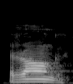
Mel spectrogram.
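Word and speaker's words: wrong: आर से पहले डब्लू आता है तो डब्लू साइलेंट हो जाता है जैसे डब्लू आर ओ एन जी रंग यहां पर आर से पहले डब्लू आ रहा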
